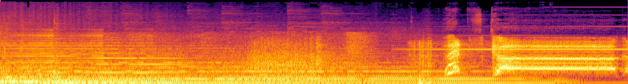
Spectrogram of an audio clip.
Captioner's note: engine rumble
